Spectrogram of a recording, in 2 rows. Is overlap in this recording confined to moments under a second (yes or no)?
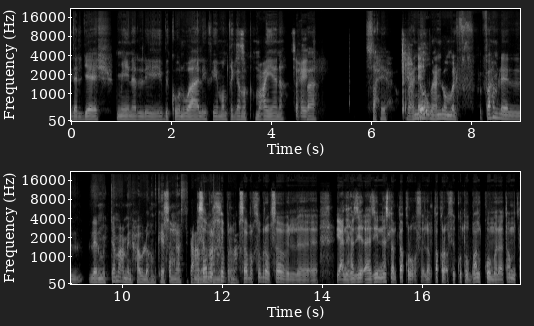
no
